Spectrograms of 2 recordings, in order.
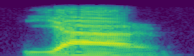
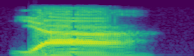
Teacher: Just lengthen without pronounce the ra.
